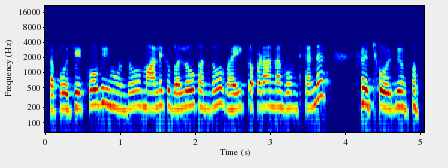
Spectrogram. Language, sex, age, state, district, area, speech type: Sindhi, female, 45-60, Uttar Pradesh, Lucknow, rural, conversation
